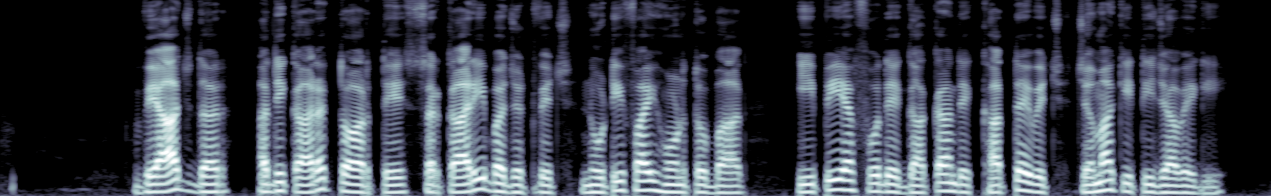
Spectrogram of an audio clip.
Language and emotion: Punjabi, neutral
